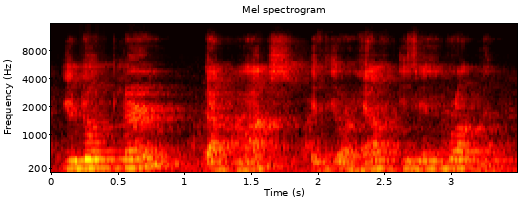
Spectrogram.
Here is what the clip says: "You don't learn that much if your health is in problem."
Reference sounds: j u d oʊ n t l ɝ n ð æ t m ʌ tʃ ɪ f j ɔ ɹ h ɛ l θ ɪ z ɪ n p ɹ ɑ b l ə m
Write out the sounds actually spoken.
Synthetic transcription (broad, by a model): j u d oʊ n t l ɝ n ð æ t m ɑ s ɪ f j ɔ ɹ h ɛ l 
